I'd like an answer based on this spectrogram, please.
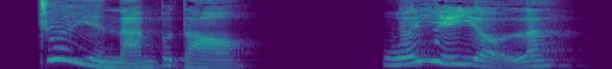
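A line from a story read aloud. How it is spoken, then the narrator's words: Laughing. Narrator (Chinese): 湘云笑道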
